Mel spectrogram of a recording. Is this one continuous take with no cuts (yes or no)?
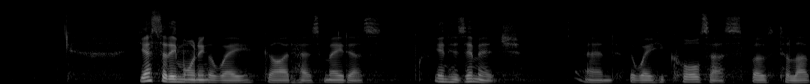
no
